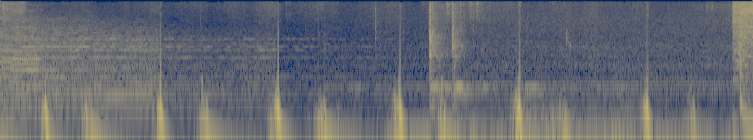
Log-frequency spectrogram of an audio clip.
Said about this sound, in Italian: Si chiude così con un bel battito di cuore questo singolo, raccontatecelo un po'.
